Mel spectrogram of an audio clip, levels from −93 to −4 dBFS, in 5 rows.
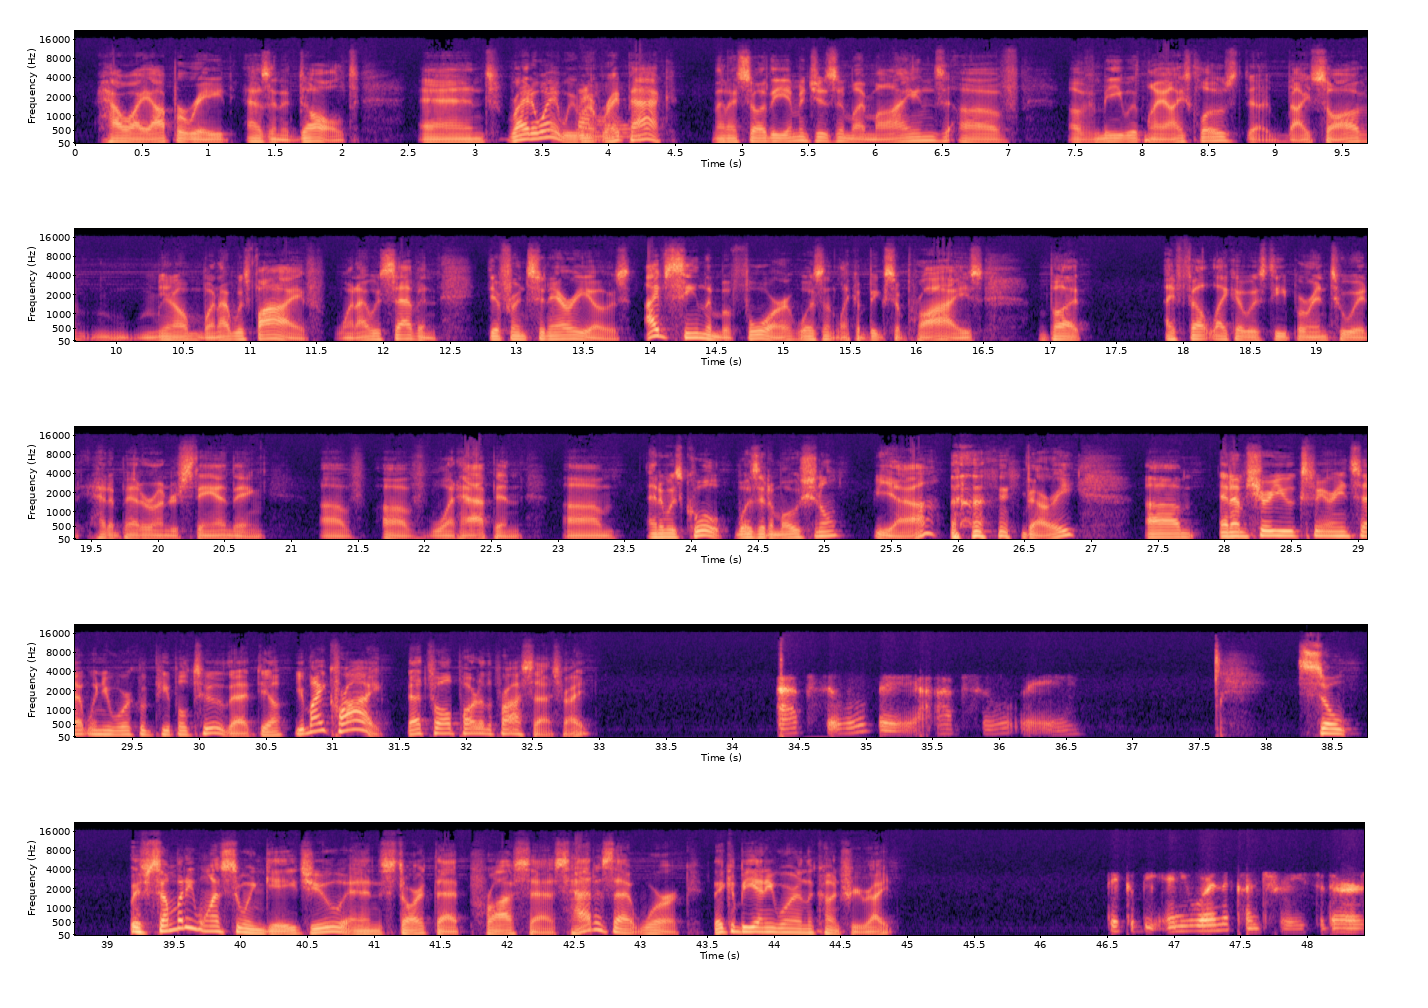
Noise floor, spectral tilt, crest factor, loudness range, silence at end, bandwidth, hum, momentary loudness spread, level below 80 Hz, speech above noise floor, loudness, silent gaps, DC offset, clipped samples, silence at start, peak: -57 dBFS; -3.5 dB/octave; 20 dB; 7 LU; 0 s; 17 kHz; 60 Hz at -50 dBFS; 13 LU; -48 dBFS; 37 dB; -19 LUFS; none; under 0.1%; under 0.1%; 0.15 s; 0 dBFS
